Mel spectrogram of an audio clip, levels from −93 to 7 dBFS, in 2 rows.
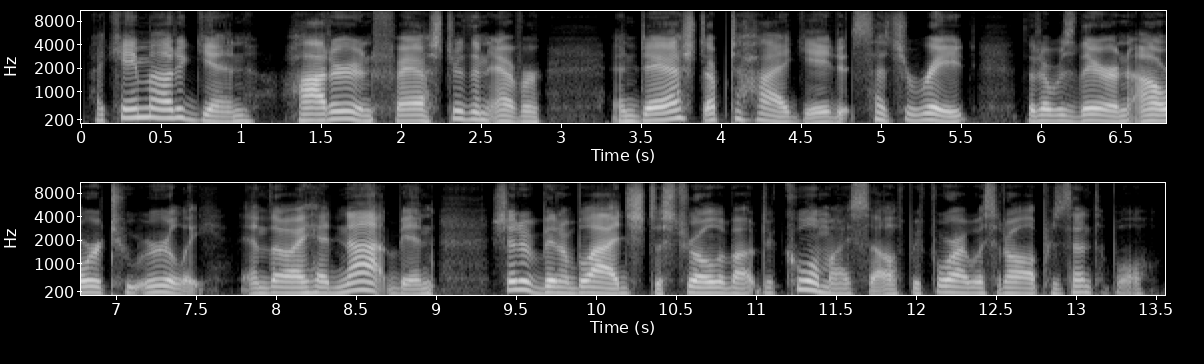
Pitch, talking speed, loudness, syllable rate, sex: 170 Hz, 210 wpm, -20 LUFS, 5.4 syllables/s, female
